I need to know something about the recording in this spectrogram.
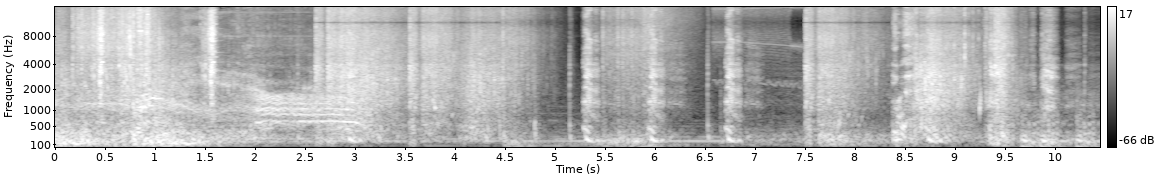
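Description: Footsteps thud quickly across hard floors in a game.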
